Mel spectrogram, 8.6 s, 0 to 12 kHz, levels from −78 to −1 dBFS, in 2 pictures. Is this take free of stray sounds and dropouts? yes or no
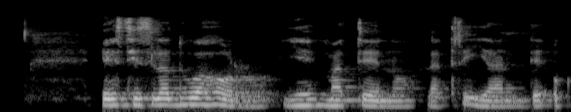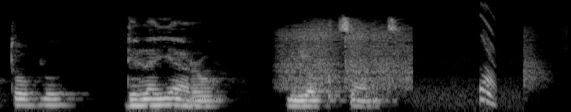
no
